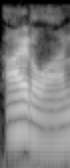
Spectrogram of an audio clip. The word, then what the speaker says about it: Eidolon: Bastille sends his Eidolon in that direction, or Eidolon, it's actually pronounced.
